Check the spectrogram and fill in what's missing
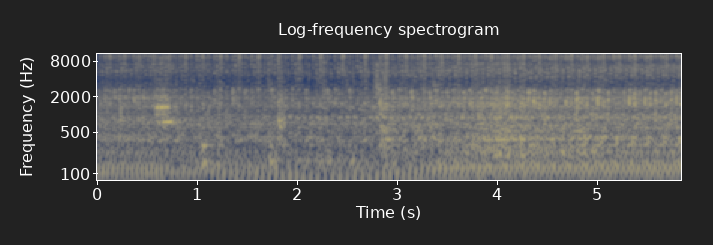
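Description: Kubota L2000 small tractor engine running in reverse gear, a steady, loud rattling diesel chug that continues throughout with slight surges.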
